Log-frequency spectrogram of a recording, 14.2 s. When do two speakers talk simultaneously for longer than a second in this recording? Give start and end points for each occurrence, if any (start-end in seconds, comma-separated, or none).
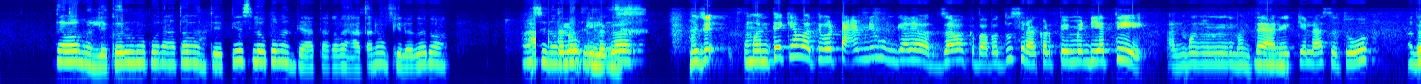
none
